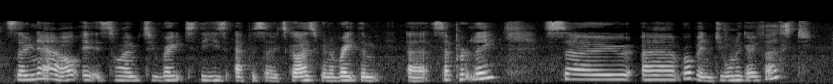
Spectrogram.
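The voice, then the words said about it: Hoarse, worn-out voice. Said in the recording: “My voice is still shot from partying at Pride yesterday.”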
